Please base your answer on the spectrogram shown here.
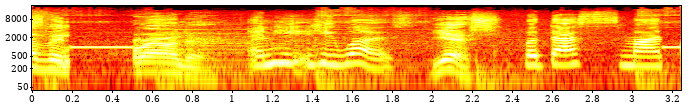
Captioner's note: beep; beep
